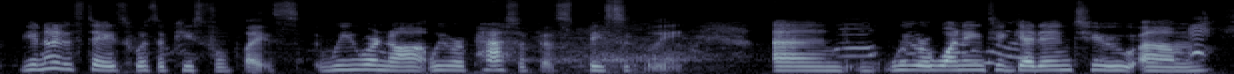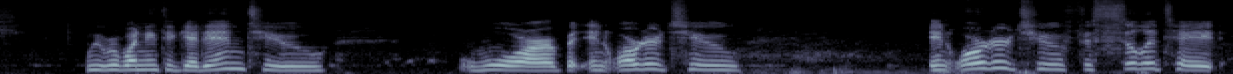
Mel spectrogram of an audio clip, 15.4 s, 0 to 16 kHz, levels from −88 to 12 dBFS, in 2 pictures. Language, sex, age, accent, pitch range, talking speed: English, female, 40-59, American, 200-250 Hz, 145 wpm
